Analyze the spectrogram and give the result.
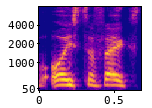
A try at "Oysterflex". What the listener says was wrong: It's called Oysterflex, not Oysterfex.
